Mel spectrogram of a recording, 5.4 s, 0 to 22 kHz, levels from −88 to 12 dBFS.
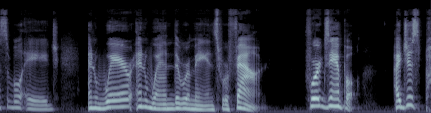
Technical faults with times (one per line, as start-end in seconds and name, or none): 1.02 microphone volume stepped up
